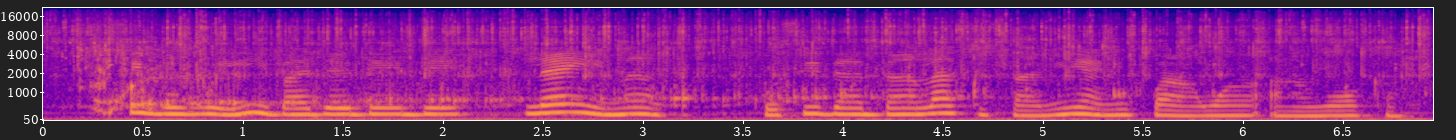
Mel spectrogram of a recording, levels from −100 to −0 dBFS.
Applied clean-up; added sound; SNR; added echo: none; Liquid + Rattle; 11 dB; none.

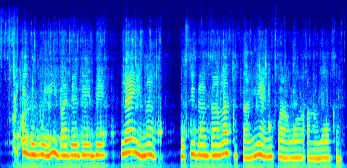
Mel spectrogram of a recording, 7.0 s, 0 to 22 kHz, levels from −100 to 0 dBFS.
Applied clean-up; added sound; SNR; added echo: neural mask model RNNoise.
